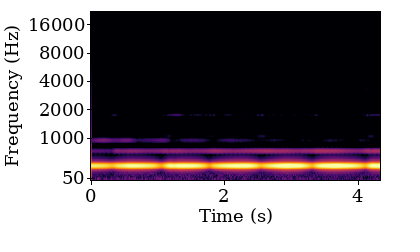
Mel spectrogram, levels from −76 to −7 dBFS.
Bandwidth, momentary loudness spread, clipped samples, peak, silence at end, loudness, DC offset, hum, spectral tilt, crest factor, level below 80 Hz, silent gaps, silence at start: 1 kHz; 6 LU; under 0.1%; -4 dBFS; 0 s; -12 LUFS; under 0.1%; none; -11 dB/octave; 6 dB; -62 dBFS; none; 0 s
